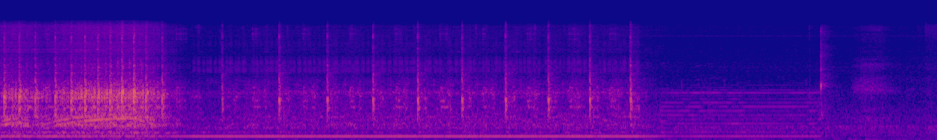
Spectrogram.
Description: Humming and vibrating from a sewing machine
